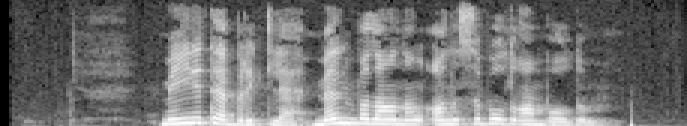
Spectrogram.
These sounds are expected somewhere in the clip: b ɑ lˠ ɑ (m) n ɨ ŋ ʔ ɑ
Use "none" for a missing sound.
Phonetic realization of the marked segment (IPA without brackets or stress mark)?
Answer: ŋ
